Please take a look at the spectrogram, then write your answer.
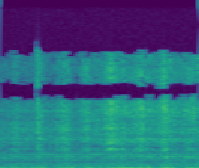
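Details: Wood-burning boiler draft fan with front cover off, blowing air through regulator valves to the firebox; steady low hum with an even airy rush and no rattle or scrape. Normal fan operation.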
